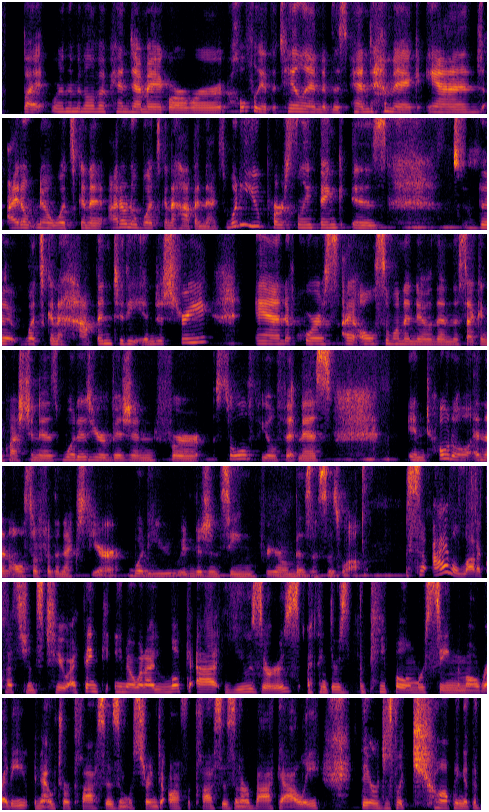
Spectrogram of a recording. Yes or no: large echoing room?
no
